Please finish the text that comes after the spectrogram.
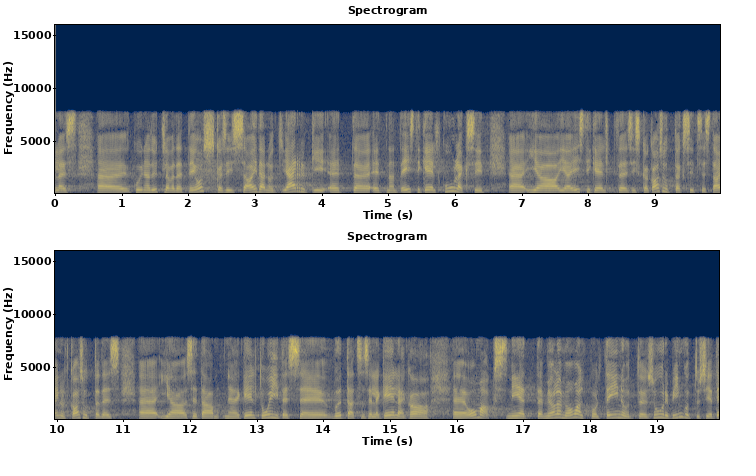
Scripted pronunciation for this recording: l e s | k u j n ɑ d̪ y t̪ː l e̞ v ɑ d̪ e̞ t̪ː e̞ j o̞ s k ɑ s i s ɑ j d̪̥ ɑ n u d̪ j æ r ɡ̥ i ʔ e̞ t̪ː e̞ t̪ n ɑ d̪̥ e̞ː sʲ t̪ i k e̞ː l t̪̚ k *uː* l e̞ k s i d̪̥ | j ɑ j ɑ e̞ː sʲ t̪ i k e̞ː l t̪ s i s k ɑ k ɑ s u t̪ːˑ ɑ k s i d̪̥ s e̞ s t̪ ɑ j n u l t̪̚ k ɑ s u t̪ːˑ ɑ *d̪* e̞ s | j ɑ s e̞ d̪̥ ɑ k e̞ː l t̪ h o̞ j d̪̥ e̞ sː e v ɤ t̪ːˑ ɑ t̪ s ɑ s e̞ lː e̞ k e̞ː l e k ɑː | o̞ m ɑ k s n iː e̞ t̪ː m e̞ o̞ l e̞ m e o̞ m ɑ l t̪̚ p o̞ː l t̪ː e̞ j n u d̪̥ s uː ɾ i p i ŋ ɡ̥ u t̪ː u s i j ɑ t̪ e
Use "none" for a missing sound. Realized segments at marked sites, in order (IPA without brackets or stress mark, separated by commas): uː, d̪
